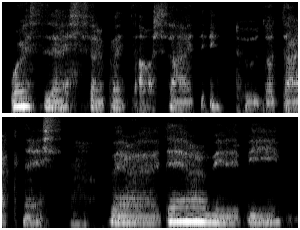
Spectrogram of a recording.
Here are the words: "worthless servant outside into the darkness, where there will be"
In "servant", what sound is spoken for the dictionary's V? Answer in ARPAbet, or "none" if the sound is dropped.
P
